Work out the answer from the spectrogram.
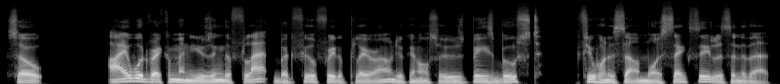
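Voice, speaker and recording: Man, low voice, dark tone, slightly nasal, chatty rambling tutorial host. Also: normal speed, no echo, studio quality. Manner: chatty, rambling, self-correcting. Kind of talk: casual screen-recording tutorial.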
